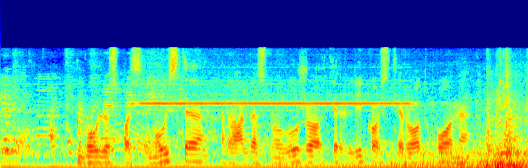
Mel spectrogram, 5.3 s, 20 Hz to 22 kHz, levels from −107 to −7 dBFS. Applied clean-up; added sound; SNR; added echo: none; Subway, metro, underground; -1 dB; none.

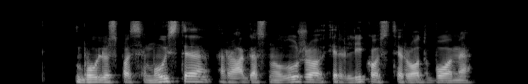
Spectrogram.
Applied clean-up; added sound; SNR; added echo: none; none; none; none.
